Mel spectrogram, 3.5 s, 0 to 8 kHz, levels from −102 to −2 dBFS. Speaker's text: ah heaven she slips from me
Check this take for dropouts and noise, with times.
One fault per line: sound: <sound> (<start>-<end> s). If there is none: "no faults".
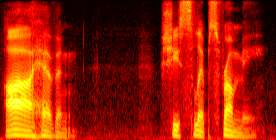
no faults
